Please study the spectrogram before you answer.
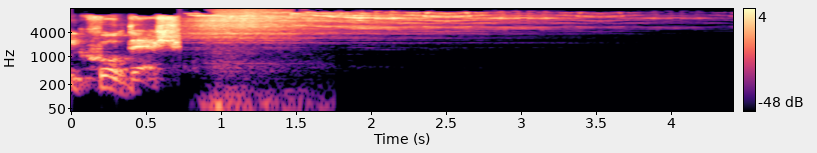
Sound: air whooshes

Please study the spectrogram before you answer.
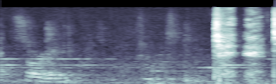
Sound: phone ringing

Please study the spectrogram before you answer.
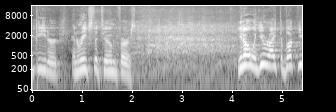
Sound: audience laughing

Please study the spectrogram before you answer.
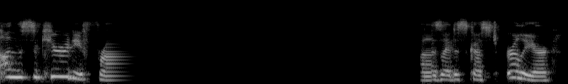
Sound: audio goes off for a few seconds

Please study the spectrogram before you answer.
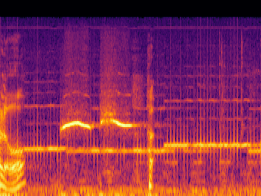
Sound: whistling

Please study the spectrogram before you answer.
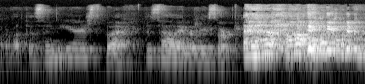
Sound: laughs

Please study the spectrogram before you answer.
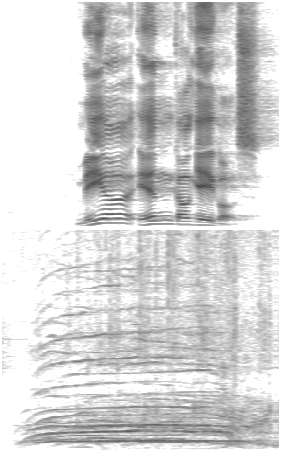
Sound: audience applauds

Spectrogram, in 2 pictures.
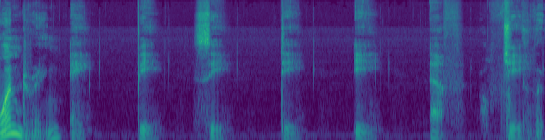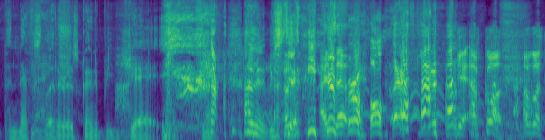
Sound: laughs

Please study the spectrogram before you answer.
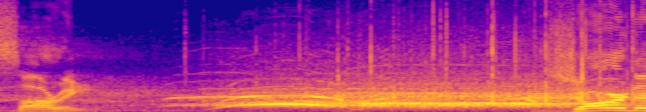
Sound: graduates cheering; graduates applauding

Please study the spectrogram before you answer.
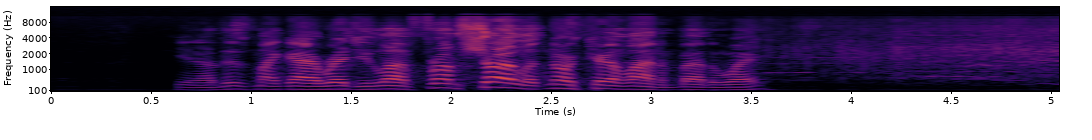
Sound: applause

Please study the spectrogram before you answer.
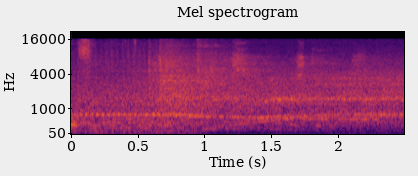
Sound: high machine tone

